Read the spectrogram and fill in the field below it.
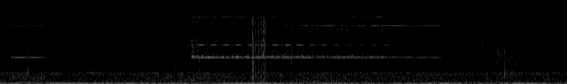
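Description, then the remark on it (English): A telephone rings on a boat at the beach with a bright, steady electronic trill lasting about three seconds, sounding over a constant low rumbling background noise, with a brief sharp burst partway through. “When Zachary saved the whole mankind, he celebrated at the beach on his boat with his friend until he gave him another mission, until they hear a call.”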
